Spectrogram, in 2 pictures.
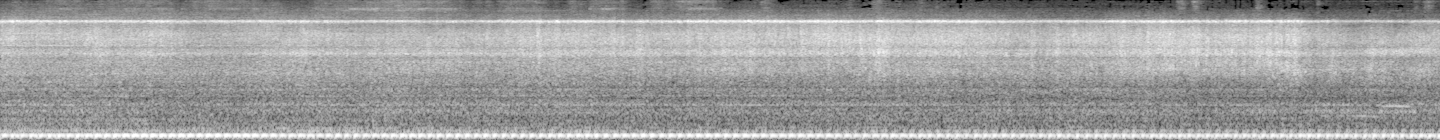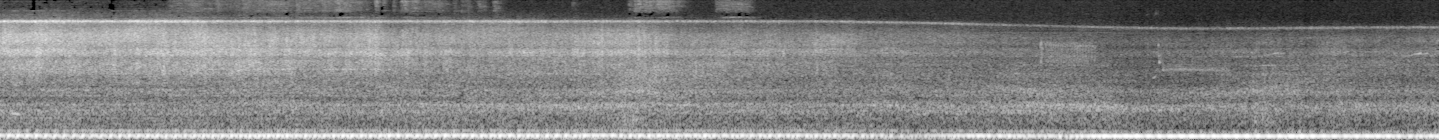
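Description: Diesel freight locomotive running steadily, a deep engine hum with a thin high whine above it. About two-thirds of the way through, the engine note shifts and the whine drops slightly.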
